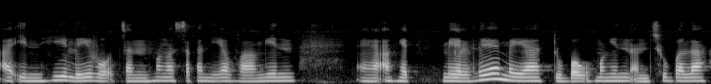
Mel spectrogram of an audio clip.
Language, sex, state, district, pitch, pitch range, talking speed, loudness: Mizo, female, Mizoram, Aizawl, 160 Hz, 150-170 Hz, 170 wpm, -19 LUFS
